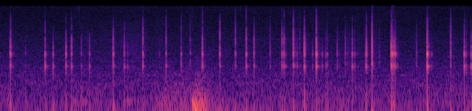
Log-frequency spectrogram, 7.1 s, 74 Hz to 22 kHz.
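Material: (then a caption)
Plastic. Long nails scratch and tap the embossed, textured holographic plastic cover of an A5 notebook in a rapid patter. Short, sharp ticks with a bright edge repeat quickly over a soft low rumble that swells briefly near the middle.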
